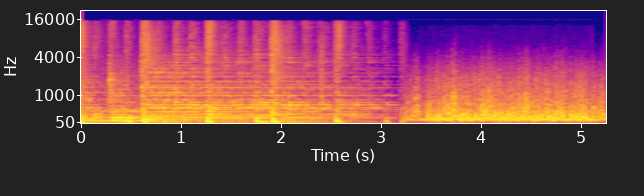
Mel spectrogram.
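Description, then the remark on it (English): A muffled, whooshing heartbeat of an unborn baby 28 days after conception, like an ultrasound Doppler recording, with soft rhythmic thumps under a humming tone, then a steady low rumbling swish. No voices. “You are listening to the sound of the heartbeat of an unborn baby just 28 days after conception.”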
